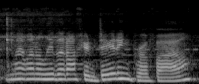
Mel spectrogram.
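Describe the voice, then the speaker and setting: An actress playing a wry, brisk woman surgeon. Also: a little high, faint music behind, lightly acted, poor audio. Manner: brisk, dry humor. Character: wry, confident female trauma surgeon. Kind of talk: TV drama acting.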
